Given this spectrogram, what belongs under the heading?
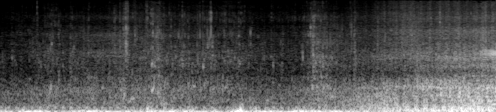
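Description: Rough Pacific Ocean waves and gusting wind around a small boat, a loud, constant rushing wash with low buffeting rumble, close by and with no voices.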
